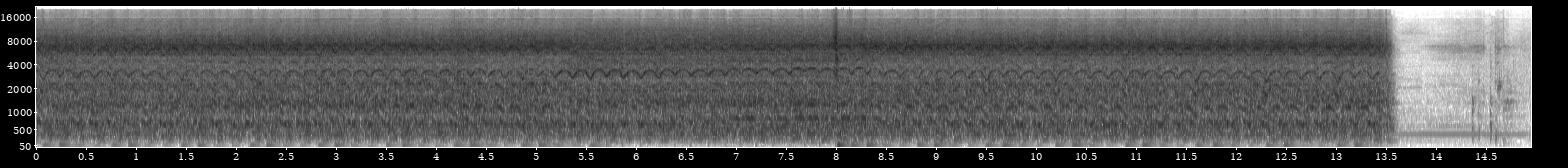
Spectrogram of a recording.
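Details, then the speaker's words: Non-running Renault Master van, sprayed with brake cleaner while cranking: the starter churns at about three compressions a second for thirteen seconds and never catches; the owner suspects no compression, unconfirmed. "I don't I don't think that's got any compression of any sort by the sound of it."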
